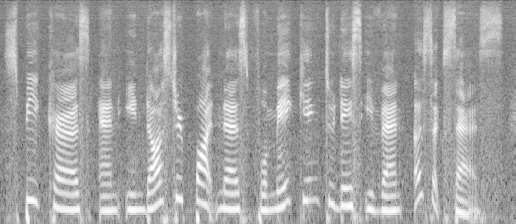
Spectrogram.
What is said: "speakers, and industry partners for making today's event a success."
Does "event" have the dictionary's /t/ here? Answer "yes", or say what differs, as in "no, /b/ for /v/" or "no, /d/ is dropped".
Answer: yes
